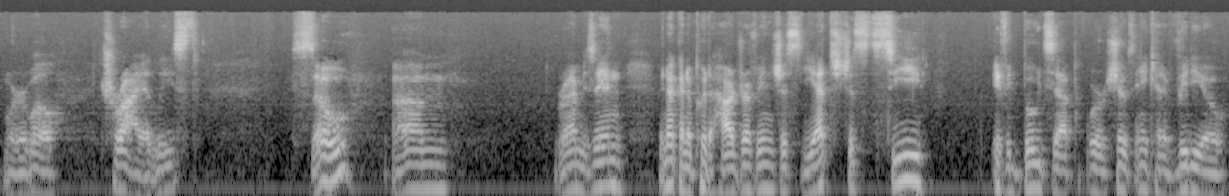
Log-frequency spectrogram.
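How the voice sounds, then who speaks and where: An Austrian vintage computer hobbyist speaks slowly, with long pauses, in a fairly low, slightly mellow voice. Tinkering with an old computer for a casual hands-on tech vlog, he rambles in self-talk and chuckles often.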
